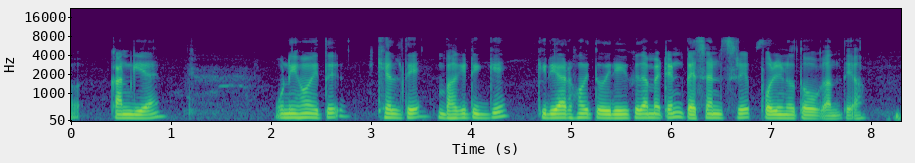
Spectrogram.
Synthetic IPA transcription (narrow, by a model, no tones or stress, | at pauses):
kanɡijaj | ṵniɦɔjt̪ | kʰɛlt̪ebʱaɡiʈiɡːe | kiɾijaɾɦɔjt̪ojɾikɔd̪amɛʈɛnpɛsɛɳʈsɾepɔɾinɔt̪ɔkant̪ɛja̰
